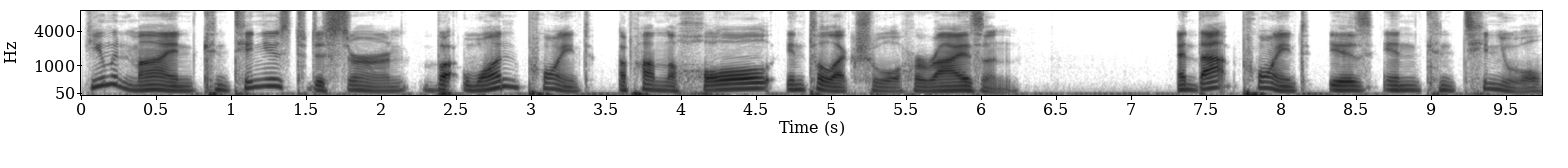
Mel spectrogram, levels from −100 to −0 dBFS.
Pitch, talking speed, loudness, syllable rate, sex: 125 Hz, 130 wpm, -20 LUFS, 4.4 syllables/s, male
